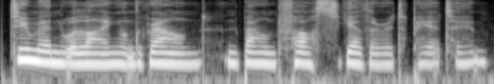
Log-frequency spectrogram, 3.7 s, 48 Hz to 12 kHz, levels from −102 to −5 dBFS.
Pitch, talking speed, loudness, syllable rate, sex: 190 Hz, 245 wpm, -18 LUFS, 5.9 syllables/s, female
